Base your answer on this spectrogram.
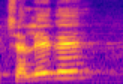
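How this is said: It is said as an asking question.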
